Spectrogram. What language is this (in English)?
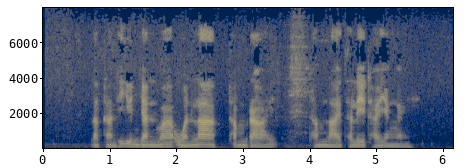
Thai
